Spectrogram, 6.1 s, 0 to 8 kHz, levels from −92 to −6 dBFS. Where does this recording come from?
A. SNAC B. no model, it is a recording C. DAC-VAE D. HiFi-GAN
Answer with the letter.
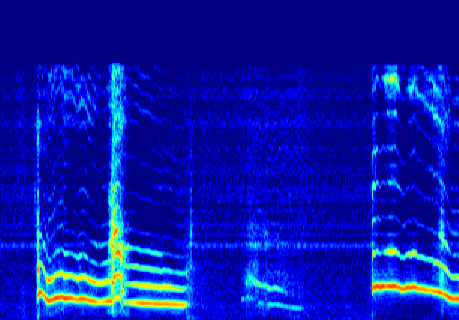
C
